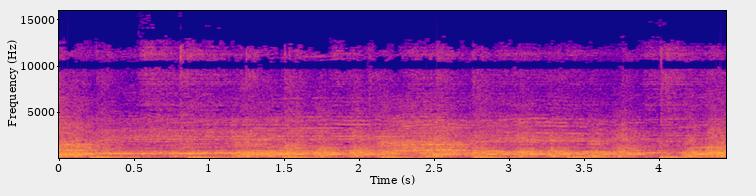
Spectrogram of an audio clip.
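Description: A congregation singing a gospel chorus together over a steady low beat, about two to three strokes a second.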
